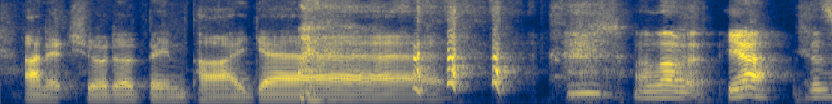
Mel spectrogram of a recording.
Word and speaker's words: Pigott: We were just discussing how to say name, and it's Pigott, apparently. That's correct? Yep, that's right. Pigott.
